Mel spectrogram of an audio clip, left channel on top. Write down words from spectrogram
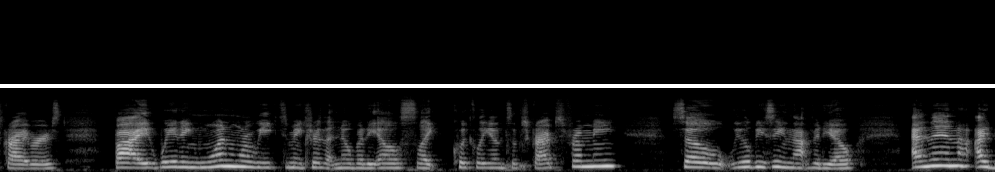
by waiting one more week to make sure that nobody else, quickly unsubscribes from me. So, we'll be seeing that video. And then, I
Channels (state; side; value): silent; left; 57 dB below the other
